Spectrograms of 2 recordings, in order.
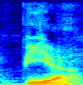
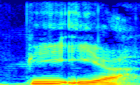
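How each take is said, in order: First: "পিয়া" run together as one word, piya; joined sound. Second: "পি ইয়া" said as two separate parts, pi, then iya; separate syllables. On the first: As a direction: blend pi and iya into "পিয়া". ("পিয়া" একসাথে যুক্ত করে উচ্চারণ) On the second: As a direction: keep "পি" and "ইয়া" apart. ("পি ইয়া" আলাদা আলাদা করে উচ্চারণ) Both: Shown as a demonstration. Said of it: "উচ্চারণটা একটু দেখাই".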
